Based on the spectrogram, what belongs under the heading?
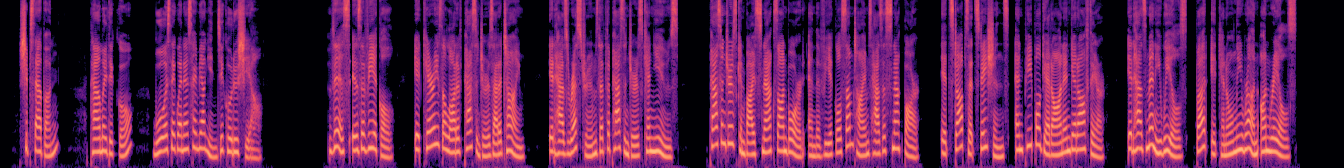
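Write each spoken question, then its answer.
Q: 다음을 듣고 무엇에 관한 설명인지 고르시오.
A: 기차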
